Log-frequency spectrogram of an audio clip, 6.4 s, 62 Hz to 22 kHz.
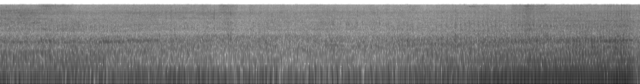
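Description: Yamaha Fazer 250 motorcycle's single-cylinder engine running while riding in traffic, with road and wind noise over the helmet camera's microphone. The engine grows louder over the last second and a half.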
